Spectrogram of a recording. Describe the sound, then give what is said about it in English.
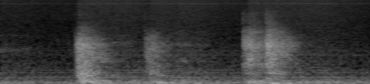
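Heavy thumping footsteps of upstairs neighbors come through the ceiling as a handful of dull, irregular thuds spread over a couple of seconds, with no talking. “they over there crip walking upstairs apparently.”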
